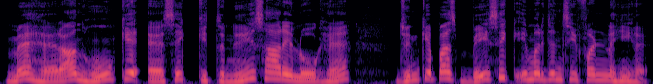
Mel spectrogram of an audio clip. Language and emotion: Hindi, surprised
